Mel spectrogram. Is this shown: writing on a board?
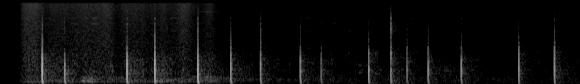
yes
